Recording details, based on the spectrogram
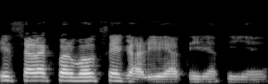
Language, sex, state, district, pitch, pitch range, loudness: Hindi, male, Bihar, Saran, 140 Hz, 120-175 Hz, -15 LUFS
